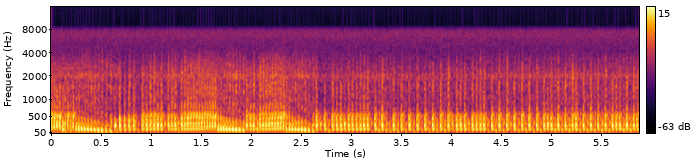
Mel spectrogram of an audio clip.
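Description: Engine catches and stumbles, the beat dips and sags in the first seconds, then runs choppy with uneven firing: a misfire.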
